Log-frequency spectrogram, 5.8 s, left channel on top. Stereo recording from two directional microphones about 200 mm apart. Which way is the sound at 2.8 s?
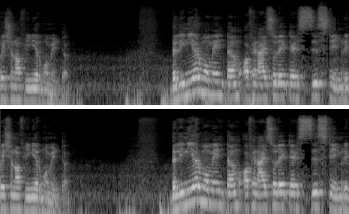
50° right (ahead or behind).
